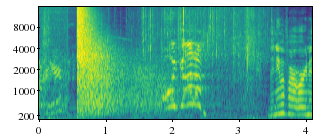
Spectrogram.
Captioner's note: loud rifle shot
